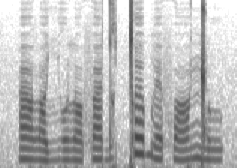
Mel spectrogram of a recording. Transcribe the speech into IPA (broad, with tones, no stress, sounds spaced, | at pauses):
a˨ lˠ ɜ˨ ʎ o˨ l ɒ˨ f a˧ d o˦ ǀ ɜ˦ b ɛ˨˦ f ɒː˨˦ ŋ͡ǁ u˧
